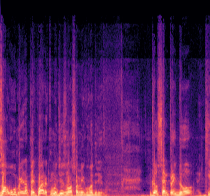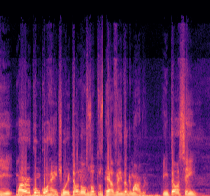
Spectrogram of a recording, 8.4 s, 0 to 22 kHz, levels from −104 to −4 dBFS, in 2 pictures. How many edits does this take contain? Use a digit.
6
